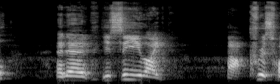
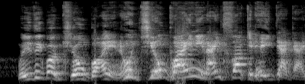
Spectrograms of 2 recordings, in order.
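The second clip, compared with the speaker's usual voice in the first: animated rocker voice, high, swooping and wild; 5 semitones higher than usual. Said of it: "I do a very good [name] impression".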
